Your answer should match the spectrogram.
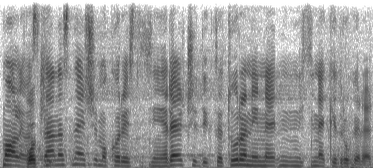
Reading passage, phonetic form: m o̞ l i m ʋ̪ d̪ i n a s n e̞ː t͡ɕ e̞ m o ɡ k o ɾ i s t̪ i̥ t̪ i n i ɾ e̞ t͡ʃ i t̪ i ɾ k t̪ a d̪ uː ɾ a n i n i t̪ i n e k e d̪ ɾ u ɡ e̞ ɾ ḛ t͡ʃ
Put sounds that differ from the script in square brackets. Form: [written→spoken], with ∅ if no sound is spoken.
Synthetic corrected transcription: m o̞ l i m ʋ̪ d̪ [i→a] n a s n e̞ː t͡ɕ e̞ m o [ɡ→∅] k o ɾ i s t̪ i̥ t̪ i n i ɾ e̞ t͡ʃ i [t̪→d̪] i [ɾ→∅] k t̪ a [d̪→t̪] uː ɾ a n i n i t̪ i n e k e d̪ ɾ u ɡ e̞ ɾ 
